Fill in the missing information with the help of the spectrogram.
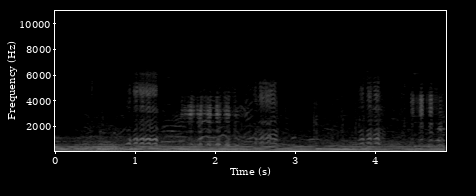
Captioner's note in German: Schafe weinen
